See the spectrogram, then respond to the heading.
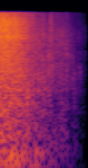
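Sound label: machine wreck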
